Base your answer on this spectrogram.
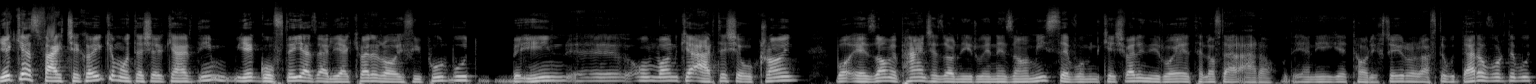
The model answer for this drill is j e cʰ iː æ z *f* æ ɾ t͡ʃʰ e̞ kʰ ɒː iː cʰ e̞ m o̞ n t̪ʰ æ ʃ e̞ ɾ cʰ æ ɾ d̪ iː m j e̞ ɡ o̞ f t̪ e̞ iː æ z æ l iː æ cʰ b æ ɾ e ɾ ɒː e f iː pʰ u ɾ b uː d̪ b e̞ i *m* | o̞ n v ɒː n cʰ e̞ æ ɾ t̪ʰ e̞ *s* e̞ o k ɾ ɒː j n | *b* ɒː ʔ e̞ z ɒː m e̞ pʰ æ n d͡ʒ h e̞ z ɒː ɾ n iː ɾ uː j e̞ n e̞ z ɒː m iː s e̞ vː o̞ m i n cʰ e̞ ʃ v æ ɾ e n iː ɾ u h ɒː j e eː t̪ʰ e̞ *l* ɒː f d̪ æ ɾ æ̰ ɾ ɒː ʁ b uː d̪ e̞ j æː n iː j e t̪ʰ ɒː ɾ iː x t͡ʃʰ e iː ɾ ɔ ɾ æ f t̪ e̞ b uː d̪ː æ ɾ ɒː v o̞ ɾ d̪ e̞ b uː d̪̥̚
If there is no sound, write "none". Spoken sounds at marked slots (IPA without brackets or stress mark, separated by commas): f, n, ʃ, b, l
